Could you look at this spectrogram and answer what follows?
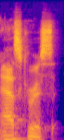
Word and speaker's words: asterisk: I'm I'm- throwing asterisks everywhere in this video. Oh my God, you guys are killing me. Go ahead. First off, learn how to say the words asterisk, asterisk. not actor.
